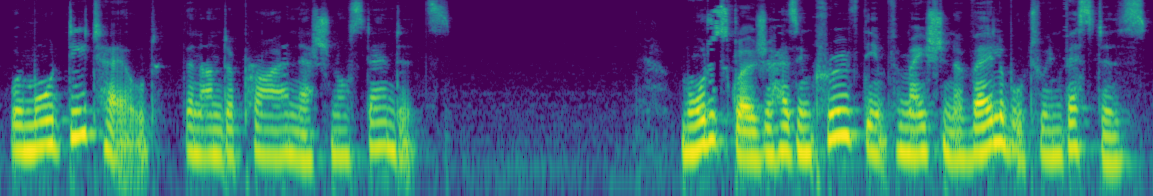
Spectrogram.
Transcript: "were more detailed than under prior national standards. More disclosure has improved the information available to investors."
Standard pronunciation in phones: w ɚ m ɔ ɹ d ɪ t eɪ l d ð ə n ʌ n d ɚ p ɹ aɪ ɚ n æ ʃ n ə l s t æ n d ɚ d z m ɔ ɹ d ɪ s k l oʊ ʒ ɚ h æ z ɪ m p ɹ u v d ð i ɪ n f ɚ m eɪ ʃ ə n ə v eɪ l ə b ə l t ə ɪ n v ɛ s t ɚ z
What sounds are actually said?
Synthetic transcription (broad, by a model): w ɚ m ɔ ɹ d ɪ t eɪ l d ð ə n ʌ n d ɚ p ɹ aɪ ɚ n æ ʃ n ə l s t æ n d ɚ d z m ɔ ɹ d ɪ s k l oʊ ʒ ɚ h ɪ z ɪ m p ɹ u v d ð i ɪ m f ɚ m eɪ ʃ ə n ə v eɪ l ə b ə l t ə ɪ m v ɛ s t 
